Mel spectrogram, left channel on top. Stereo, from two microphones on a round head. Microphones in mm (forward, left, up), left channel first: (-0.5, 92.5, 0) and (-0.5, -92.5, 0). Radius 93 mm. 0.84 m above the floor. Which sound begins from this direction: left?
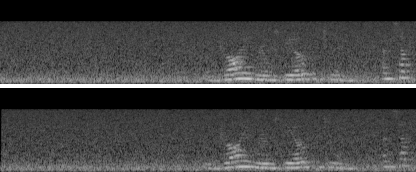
A woman speaking, at 2.0 s.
